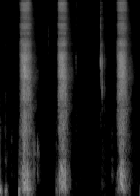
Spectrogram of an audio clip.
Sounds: Sniff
